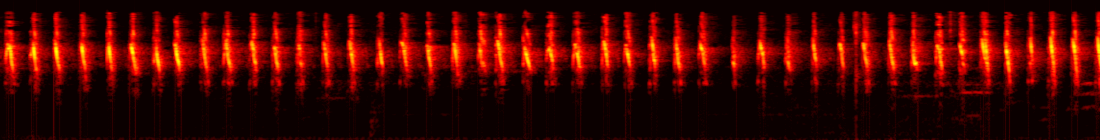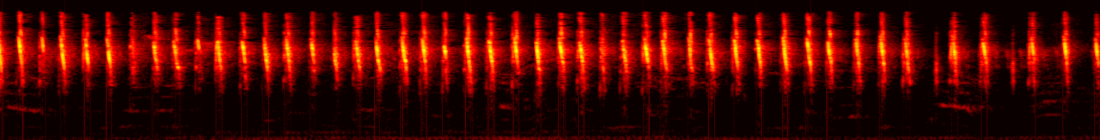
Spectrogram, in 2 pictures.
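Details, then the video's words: High, rapid, clicking song of a Bar-winged prinia, the 'klik' type from rice fields, played to tutor contest birds: an unbroken run of about eighty sharp notes over eleven seconds, evenly paced and steady in loudness. "Prenjak Klik Gacor Tembakan rapat"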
